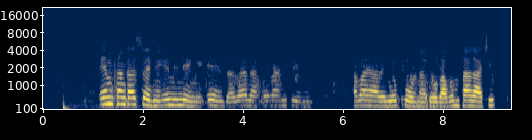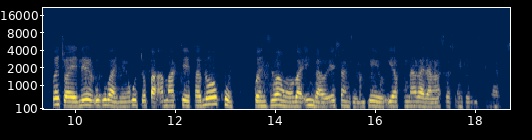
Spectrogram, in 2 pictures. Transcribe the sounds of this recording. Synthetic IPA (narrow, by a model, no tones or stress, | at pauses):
em̩kʰaŋkʼasweniemineŋiʔɛjɛnd͡zʱaɣalaɛβantʼwini | aβajaβɛβɛkʰɔnalɔβaɣum̩pʰaɣaːtʰi | ɣwɛd̥ʒ̥ʱwajɛlɛuɣuβaɲɛwoɣud̥ʱɔb̥ʱaʔamapʰɛpʰalokʰu | ɣwend͡zʱiwaŋɔβaʔindʱawɔɛɬand͡zʱelilɛjɔʔijafunaɣalaŋasɔzɔŋkʼɛlisi̥kʰaːtʰi̥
